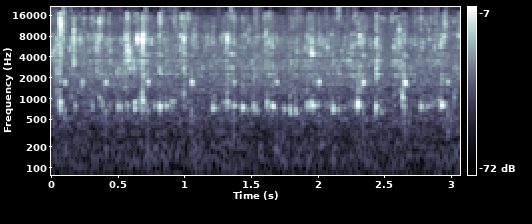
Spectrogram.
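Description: Cabernet Syrah red wine poured into a glass, a faint liquid trickle with small gurgling drips in an uneven rhythm, close and quiet.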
